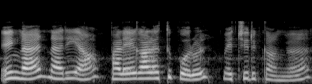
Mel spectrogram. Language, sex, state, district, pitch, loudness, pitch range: Tamil, female, Tamil Nadu, Nilgiris, 260 Hz, -17 LUFS, 245-280 Hz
